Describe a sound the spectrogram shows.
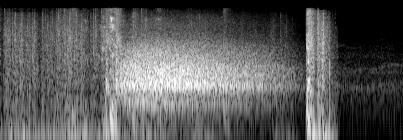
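A stadium crowd cheers loudly, then fades.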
